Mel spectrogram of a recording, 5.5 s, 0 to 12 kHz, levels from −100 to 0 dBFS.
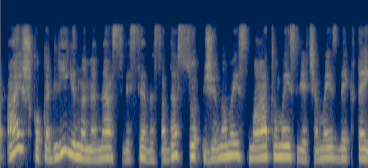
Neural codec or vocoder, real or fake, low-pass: none; real; 7.2 kHz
